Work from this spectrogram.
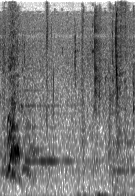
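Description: A dog in the Final Fantasy XVI video game gives a short yip at the start, followed by faint soft whimpering under a quiet game background.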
